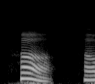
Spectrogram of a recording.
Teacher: दांत से हमारी जिह्वा स्पर्श हो रही है। तो इन पांचों वर्णों को हम बोलते हैं दंतव्य व्यंजन। · इनका उच्चारण करते समय हमारी जिह्वा हमारे दांतों को स्पर्श कर रही है और ध्वनि बाहर हो रही है, इसलिए इन्हें कहते हैं दंतव्य व्यंजन।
